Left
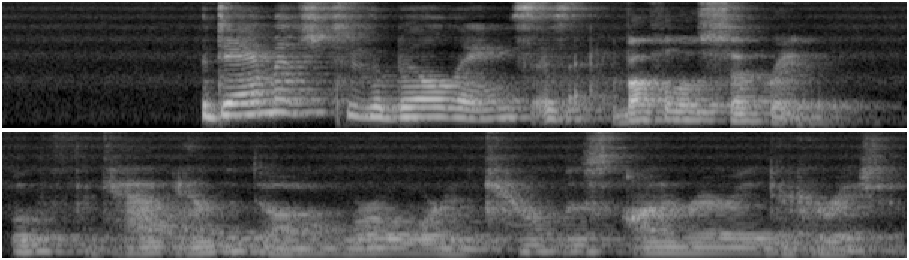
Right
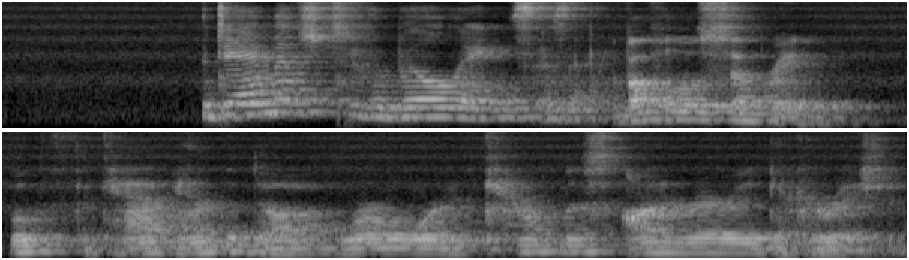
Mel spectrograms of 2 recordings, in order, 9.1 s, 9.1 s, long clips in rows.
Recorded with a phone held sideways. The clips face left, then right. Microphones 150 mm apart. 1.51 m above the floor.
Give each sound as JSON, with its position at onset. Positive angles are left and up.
{"t": 1.0, "sound": "a woman speaking", "side_deg": 55, "distance_m": 0.6}
{"t": 3.1, "sound": "a man speaking", "side_deg": 40, "distance_m": 1.2}
{"t": 4.6, "sound": "a man speaking", "side_deg": -45, "distance_m": 2.5}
